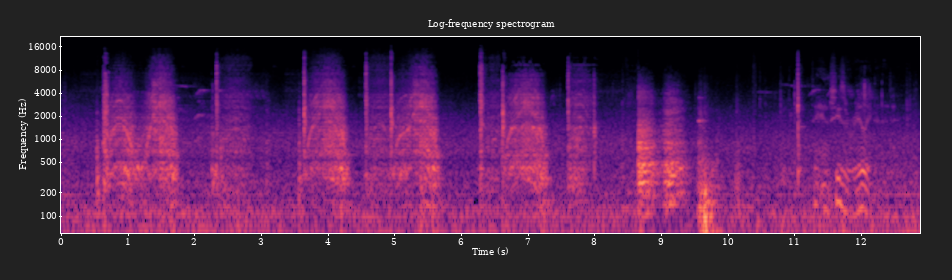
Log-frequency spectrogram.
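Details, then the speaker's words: Motor-swapped car that overheated from leaking heater hoses: short uneven starter bursts about once a second fading without catching; battery flat, car runs and charges once started. "It's running. It's charging. So that just means this battery is unbelievably fucked."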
